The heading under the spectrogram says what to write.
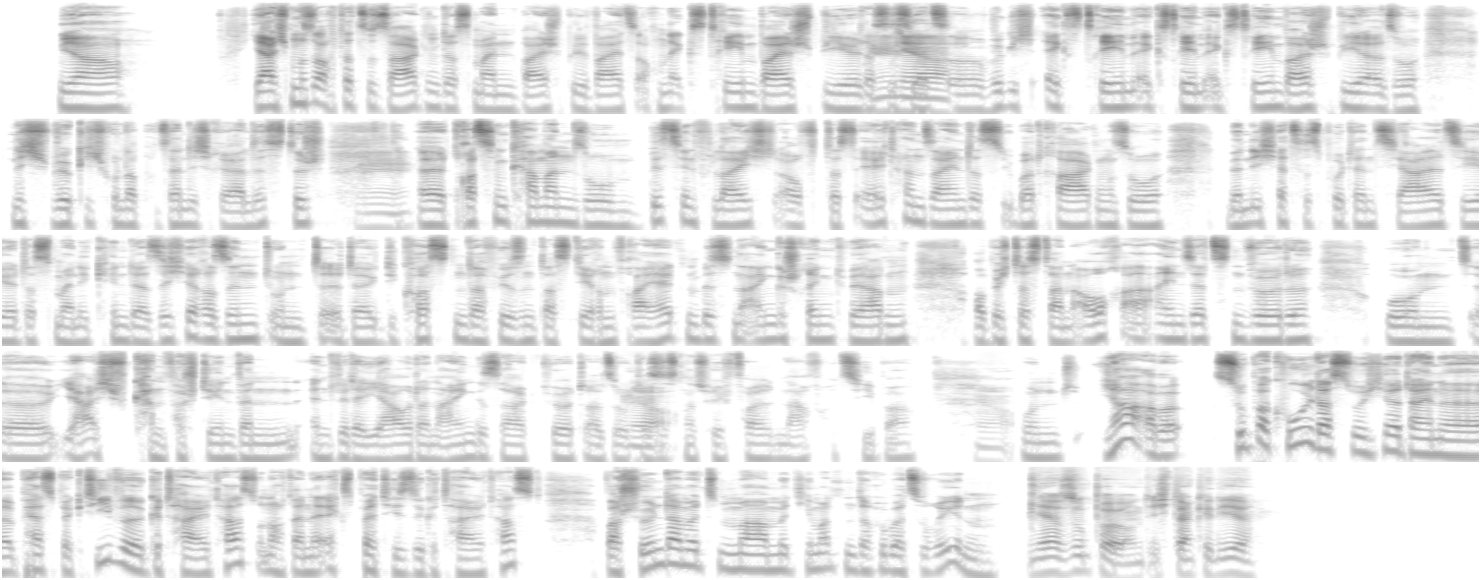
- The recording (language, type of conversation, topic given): German, podcast, Mal ehrlich: Was ist dir wichtiger – Sicherheit oder Freiheit?
- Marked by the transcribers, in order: none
